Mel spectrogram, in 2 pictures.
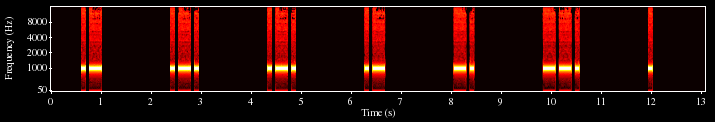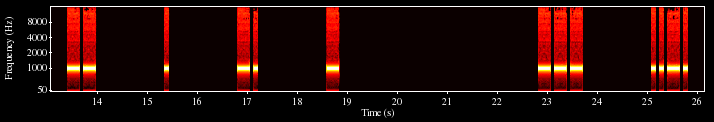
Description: Morse code, heard as a keyed tone, about 15 wpm, spaced as for 5 wpm, 1000 Hz. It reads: ARRANGEMENT OF
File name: qotdfiles / 5wpm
